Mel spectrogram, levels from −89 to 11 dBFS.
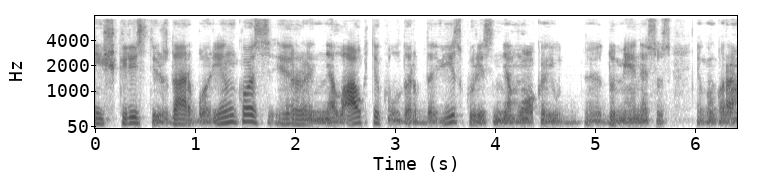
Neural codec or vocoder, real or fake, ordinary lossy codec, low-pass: vocoder, 22.05 kHz, 80 mel bands, HiFi-GAN; fake; MP3, 64 kbps; 7.2 kHz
